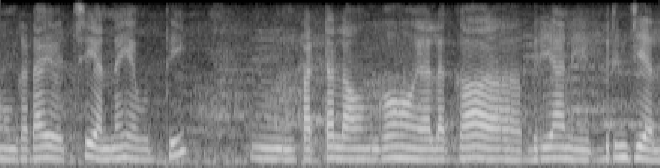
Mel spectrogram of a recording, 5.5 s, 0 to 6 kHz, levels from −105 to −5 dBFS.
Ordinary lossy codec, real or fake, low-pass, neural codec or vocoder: none; fake; 5.4 kHz; vocoder, 22.05 kHz, 80 mel bands, WaveNeXt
